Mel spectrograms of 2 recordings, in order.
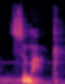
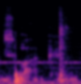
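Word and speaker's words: Sumak: And Prince, go ahead and pronounce it for me. I'm terrible with names. Sumac. Sumac.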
